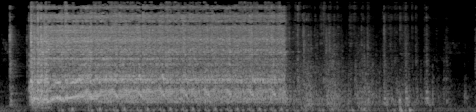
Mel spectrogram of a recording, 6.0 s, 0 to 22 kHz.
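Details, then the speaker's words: 1976 John Deere 300 hard start in the morning, battery found dead and being jump-started, owner says it has gas; starter churns rhythmically then slows to loose pulses, engine never catches; cranks but won't start. "Almost, come on. Why ain't you starting? Got gas."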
